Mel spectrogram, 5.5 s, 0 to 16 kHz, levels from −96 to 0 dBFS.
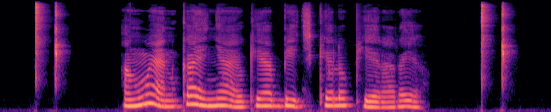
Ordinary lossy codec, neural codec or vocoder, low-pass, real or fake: none; none; 14.4 kHz; real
